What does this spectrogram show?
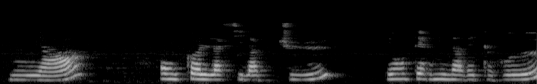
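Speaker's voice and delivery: ordinary talk, nothing marked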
